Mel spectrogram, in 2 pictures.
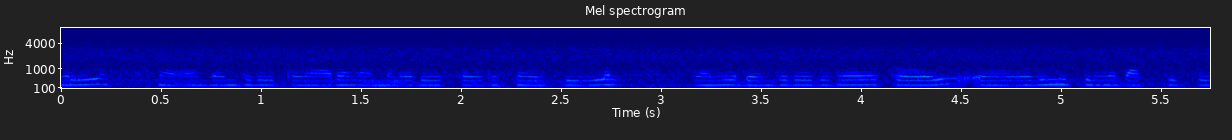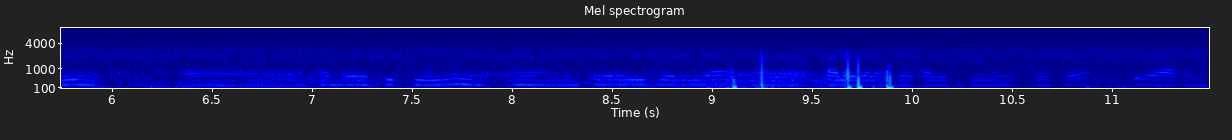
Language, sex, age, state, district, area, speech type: Malayalam, female, 30-45, Kerala, Kottayam, rural, spontaneous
